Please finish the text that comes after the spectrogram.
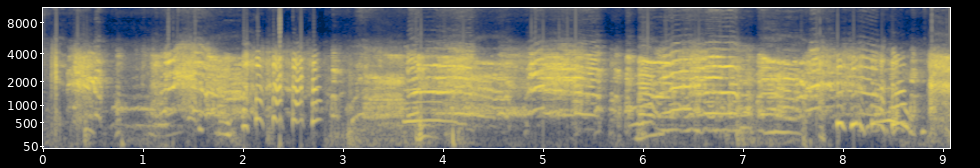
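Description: Loud, close chickens clucking and squawking continuously, with crowing mixed in, filling the whole stretch.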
